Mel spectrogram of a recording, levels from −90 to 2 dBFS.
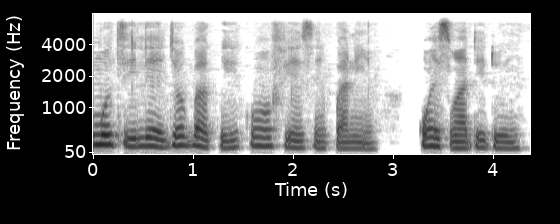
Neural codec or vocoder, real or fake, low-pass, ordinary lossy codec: none; real; 7.2 kHz; none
